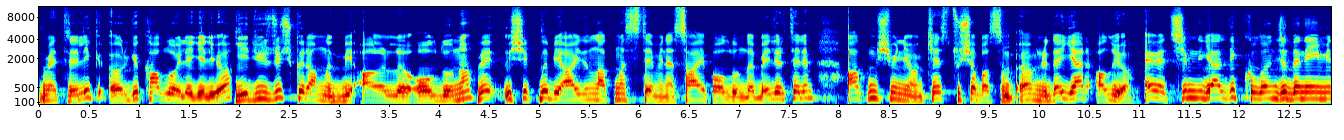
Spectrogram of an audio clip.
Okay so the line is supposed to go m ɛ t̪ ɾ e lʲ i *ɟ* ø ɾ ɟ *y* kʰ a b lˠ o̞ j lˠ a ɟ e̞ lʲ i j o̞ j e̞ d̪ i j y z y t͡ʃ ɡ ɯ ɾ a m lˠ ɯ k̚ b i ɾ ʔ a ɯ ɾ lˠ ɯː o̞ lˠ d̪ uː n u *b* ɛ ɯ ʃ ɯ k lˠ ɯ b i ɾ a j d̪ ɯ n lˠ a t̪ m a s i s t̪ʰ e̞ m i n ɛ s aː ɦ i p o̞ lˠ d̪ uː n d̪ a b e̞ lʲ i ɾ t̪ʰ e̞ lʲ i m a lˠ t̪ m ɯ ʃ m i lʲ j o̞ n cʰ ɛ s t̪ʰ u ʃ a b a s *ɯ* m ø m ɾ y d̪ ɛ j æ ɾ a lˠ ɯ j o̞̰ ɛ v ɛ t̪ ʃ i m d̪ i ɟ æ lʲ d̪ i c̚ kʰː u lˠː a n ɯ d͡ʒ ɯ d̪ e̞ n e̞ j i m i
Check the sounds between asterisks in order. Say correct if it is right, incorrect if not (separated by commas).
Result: incorrect, correct, incorrect, correct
